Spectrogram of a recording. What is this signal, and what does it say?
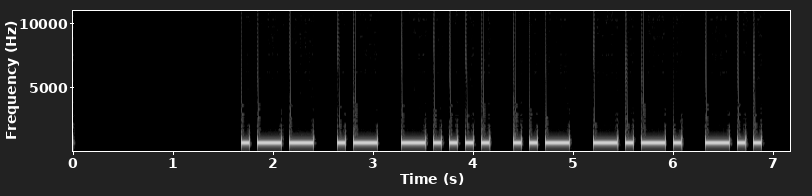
Morse code, heard as a keyed tone, about 15 wpm, 700 Hz. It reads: WA6UCD
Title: USA Call Signs - 6 Characters - Repeated 3x - 15wpm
